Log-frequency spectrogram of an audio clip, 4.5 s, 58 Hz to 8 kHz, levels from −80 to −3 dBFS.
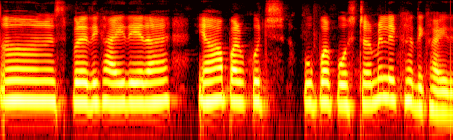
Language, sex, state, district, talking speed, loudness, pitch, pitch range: Hindi, female, Uttar Pradesh, Muzaffarnagar, 210 wpm, -15 LUFS, 220 Hz, 215-230 Hz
